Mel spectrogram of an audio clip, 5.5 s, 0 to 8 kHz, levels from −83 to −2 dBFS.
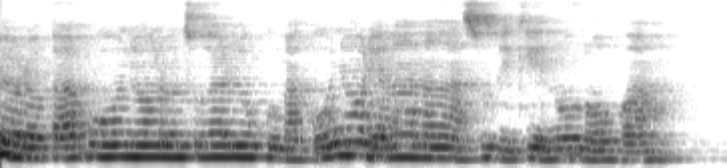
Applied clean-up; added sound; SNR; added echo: none; none; none; reverberation time 0.6 s.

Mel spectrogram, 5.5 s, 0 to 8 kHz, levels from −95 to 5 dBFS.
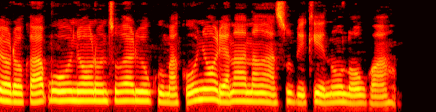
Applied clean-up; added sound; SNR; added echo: none; none; none; none.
